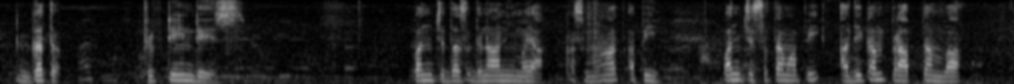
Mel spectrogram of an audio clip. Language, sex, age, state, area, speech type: Sanskrit, male, 18-30, Uttar Pradesh, urban, read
